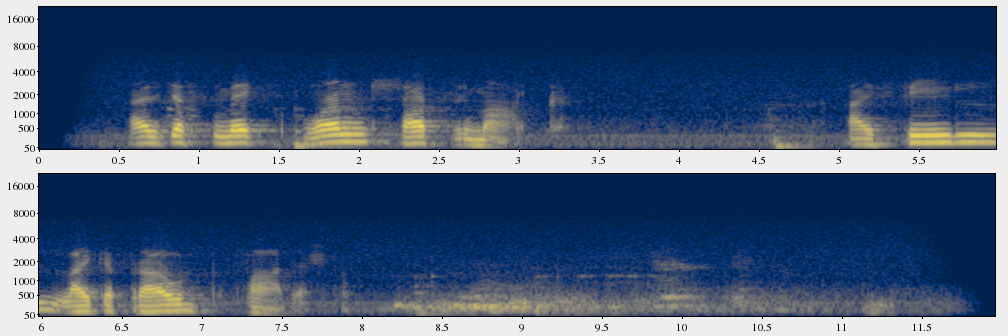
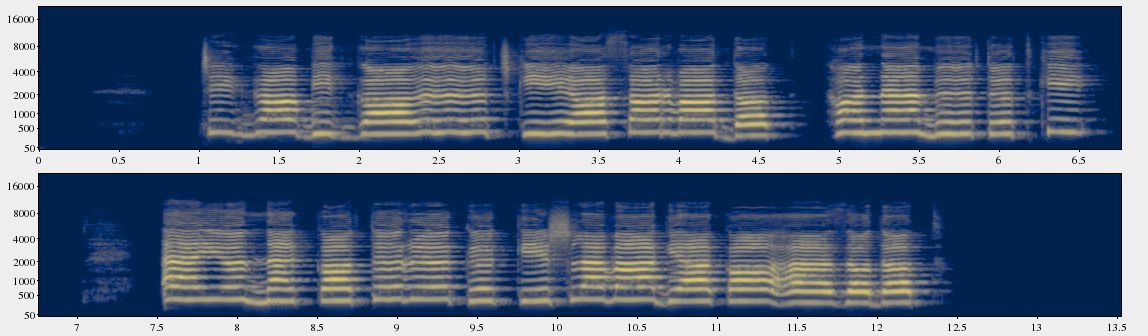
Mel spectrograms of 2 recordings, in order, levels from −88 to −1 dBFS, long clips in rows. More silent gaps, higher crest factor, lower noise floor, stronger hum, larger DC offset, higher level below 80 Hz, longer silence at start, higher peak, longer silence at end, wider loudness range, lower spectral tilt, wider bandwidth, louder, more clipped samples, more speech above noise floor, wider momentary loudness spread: neither; about the same, 20 dB vs 18 dB; second, -56 dBFS vs -87 dBFS; neither; neither; first, -58 dBFS vs under -90 dBFS; second, 0.55 s vs 1 s; about the same, -4 dBFS vs -2 dBFS; second, 0.7 s vs 1.2 s; first, 16 LU vs 3 LU; first, -11.5 dB/octave vs 1.5 dB/octave; second, 3.3 kHz vs 11 kHz; about the same, -20 LUFS vs -18 LUFS; neither; second, 37 dB vs 68 dB; first, 24 LU vs 13 LU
